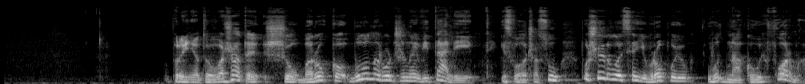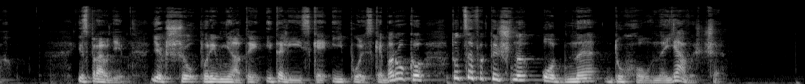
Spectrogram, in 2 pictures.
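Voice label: UK General, Ukrainian; GoLocalise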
